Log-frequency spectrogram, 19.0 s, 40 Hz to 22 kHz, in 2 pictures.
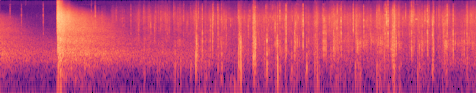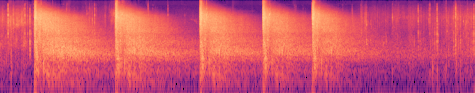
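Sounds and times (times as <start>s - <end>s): rifle shots with long echo: 0.0s - 3.1s, 10.2s - 17.4s
light footsteps: 1.6s - 13.4s, 15.1s - 19.0s.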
